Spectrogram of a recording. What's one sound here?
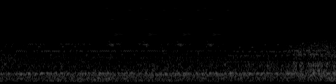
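Soft clicks tick in quick succession.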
